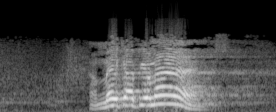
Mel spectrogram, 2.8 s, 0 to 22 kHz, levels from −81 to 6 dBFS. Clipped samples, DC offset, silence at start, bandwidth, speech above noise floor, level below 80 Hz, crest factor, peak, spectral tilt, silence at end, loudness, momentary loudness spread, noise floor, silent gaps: 0.3%; under 0.1%; 0.9 s; 9 kHz; 33 dB; -46 dBFS; 10 dB; 0 dBFS; -5.5 dB/octave; 0.4 s; -7 LUFS; 21 LU; -40 dBFS; none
